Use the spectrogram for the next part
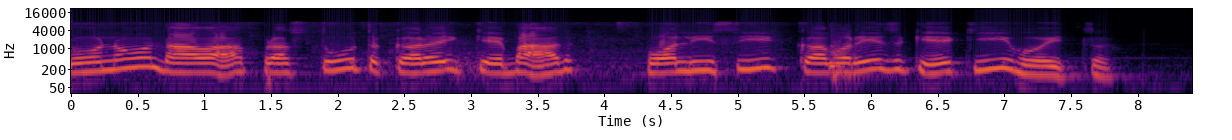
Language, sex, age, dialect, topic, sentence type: Maithili, male, 25-30, Southern/Standard, banking, question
